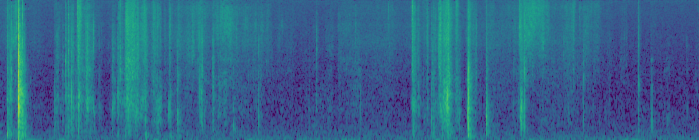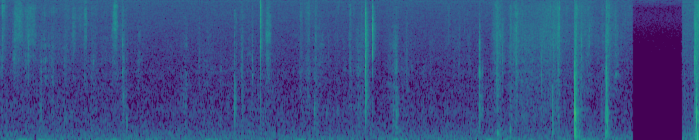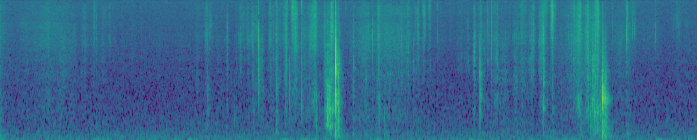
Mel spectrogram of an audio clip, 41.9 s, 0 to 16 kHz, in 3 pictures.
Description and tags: concrete 05d summershoes onoff
Putting summer shoes on/off on concrete. Recorded with a ZOOM H2 in a basement of a house, normalized with Audacity.
step, footsteps, steps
